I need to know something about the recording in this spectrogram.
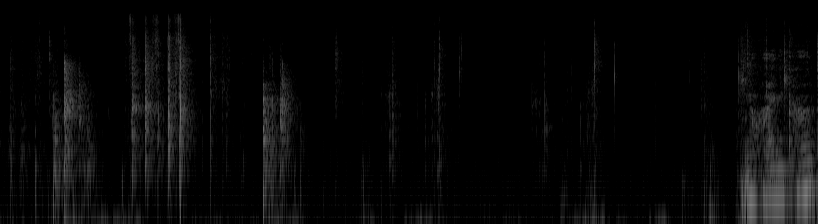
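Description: Playing cards slide and tap on a smooth table.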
